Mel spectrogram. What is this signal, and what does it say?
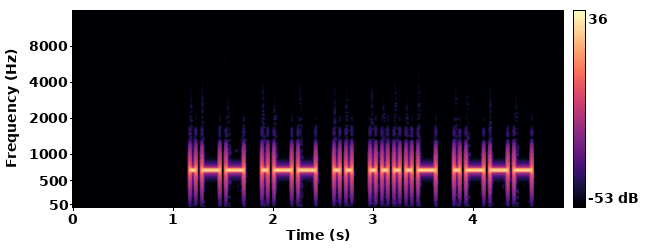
Morse code, heard as a keyed tone, about 20 wpm, 700 Hz. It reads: WWI4J
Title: Five Challenging Letter-Number Combinations 20wpm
